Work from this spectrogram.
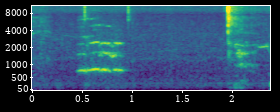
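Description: A cat named Bagheera, a small pet kitten, gives two short meows indoors, a longer tonal one followed about a second later by a brief sharper call, close and fairly clear with quiet room tone between.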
